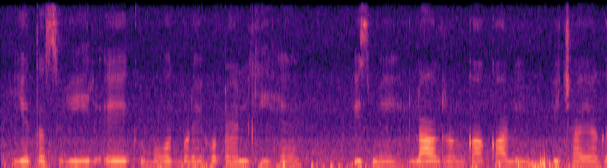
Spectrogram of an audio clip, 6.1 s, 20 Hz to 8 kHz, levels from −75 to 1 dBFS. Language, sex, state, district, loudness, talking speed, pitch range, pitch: Hindi, female, Haryana, Jhajjar, -20 LUFS, 150 wpm, 195-205 Hz, 200 Hz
